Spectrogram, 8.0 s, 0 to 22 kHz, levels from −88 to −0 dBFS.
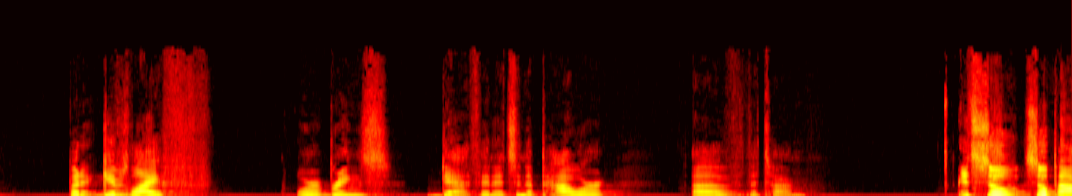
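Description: No dropouts, clicks, distortion or other technical faults can be heard anywhere in the recording.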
